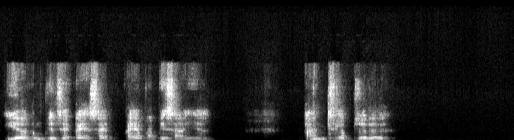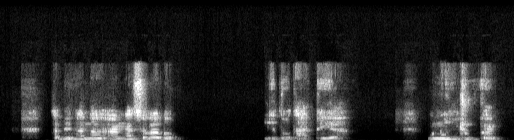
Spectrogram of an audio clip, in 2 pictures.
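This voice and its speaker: A male pastor, preaching in an animated, earthy way and calling out to the congregation. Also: medium pitch, gravelly, breathy edge. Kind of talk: sermon.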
